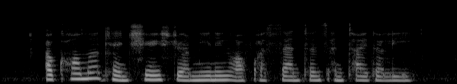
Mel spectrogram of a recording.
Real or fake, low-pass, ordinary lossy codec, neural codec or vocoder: real; 7.2 kHz; none; none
